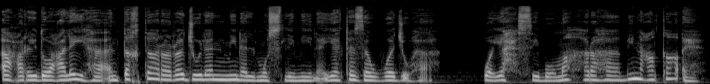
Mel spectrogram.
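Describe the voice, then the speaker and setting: A woman narrator voicing a wise, calm man in a told story, measured and kindly. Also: medium pitch, no room sound, studio quality, natural voice.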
